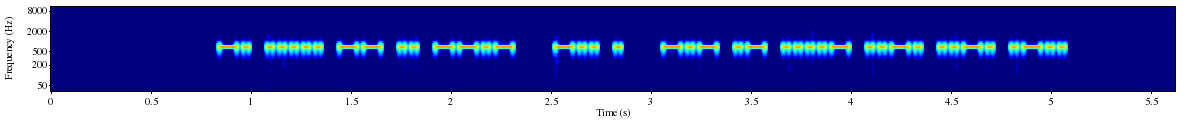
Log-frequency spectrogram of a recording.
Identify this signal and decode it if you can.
Morse code, heard as a keyed tone, about 40 wpm, 700 Hz. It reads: N5MIQ DE KA4FFL
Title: USA Callsign DE Callsign 40wpm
